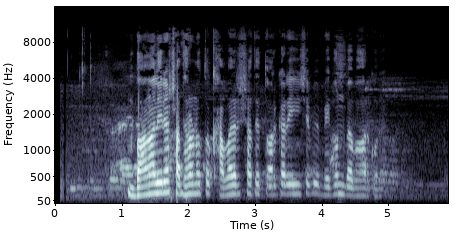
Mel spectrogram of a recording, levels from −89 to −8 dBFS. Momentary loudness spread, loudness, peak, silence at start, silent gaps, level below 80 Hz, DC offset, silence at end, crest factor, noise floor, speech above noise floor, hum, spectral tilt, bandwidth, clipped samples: 20 LU; -20 LUFS; 0 dBFS; 0.25 s; none; -66 dBFS; under 0.1%; 0.95 s; 22 dB; -59 dBFS; 38 dB; none; -5.5 dB/octave; 10.5 kHz; under 0.1%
